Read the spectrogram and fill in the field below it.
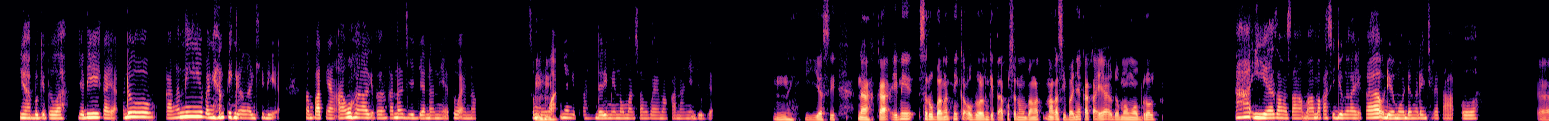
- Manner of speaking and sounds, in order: laughing while speaking: "pengen"; laughing while speaking: "awal"; tapping; laughing while speaking: "Mhm"; other background noise
- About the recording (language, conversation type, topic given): Indonesian, podcast, Apa makanan kaki lima favoritmu, dan kenapa kamu menyukainya?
